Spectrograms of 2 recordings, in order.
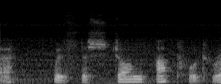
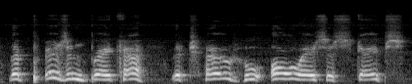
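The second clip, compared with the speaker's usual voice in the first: reckless boastful shout; 14 semitones higher, 12 dB louder than usual. Acted. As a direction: crow it out like a conceited madman at the wheel. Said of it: "he shouted recklessly".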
